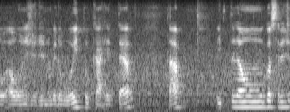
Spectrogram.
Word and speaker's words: Cahetel: Quando vocês forem pronunciar esse nome Carretel, é com esse L no final, tá? Então tudo que vocês verem assim como e Micael, né? Rafael e Carretel é com esse L no final, tá? Isso é importante. Não é para ser pronunciado carretel, né? Até porque carretel parece carretel, né? Mas não, mas não é carretel, pessoal. É carretel, tá?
